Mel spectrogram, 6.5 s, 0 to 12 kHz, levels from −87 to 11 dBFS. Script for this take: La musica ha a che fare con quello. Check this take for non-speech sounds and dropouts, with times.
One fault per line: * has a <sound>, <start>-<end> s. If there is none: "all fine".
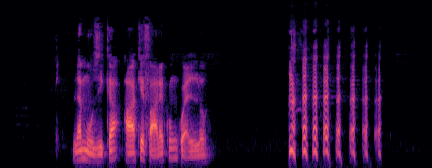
* has a laugh, 4.3-5.9 s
